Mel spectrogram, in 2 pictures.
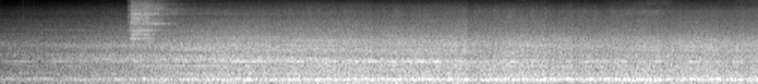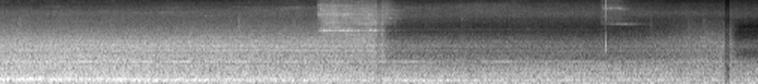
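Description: An express passenger train hauled by an electric locomotive runs along the platform. The noise of its wheels on the rails swells as the locomotive comes near, then slowly fades as the coaches pass. Two brief high squeals cut through, about two seconds in and again near fifteen seconds.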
